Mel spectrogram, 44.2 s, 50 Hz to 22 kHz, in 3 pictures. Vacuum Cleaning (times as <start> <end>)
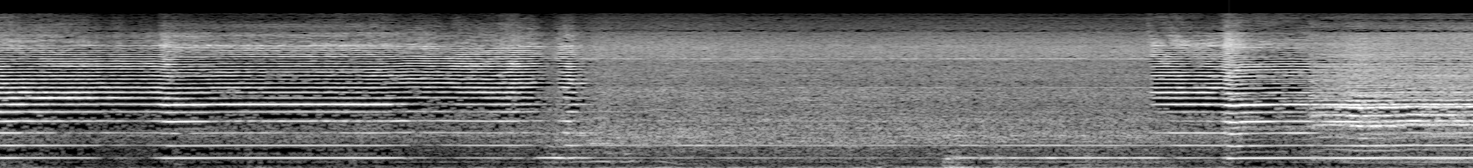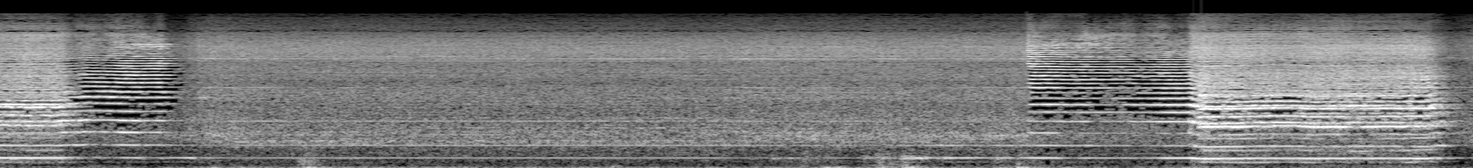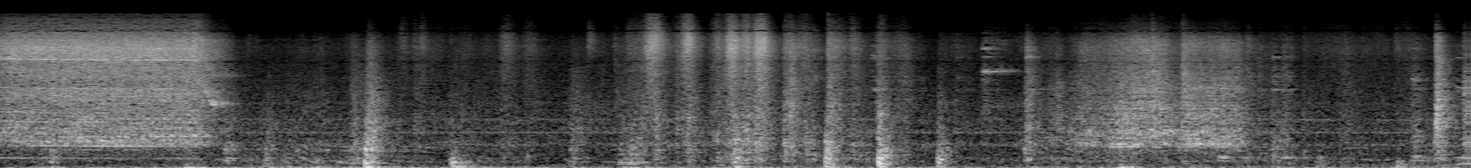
1.7 31.9, 40.0 42.2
